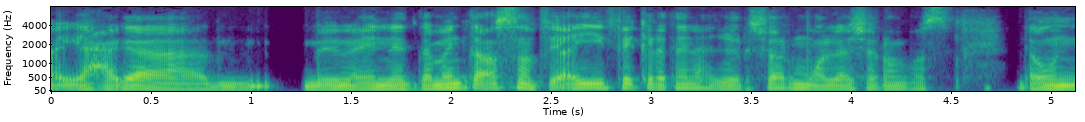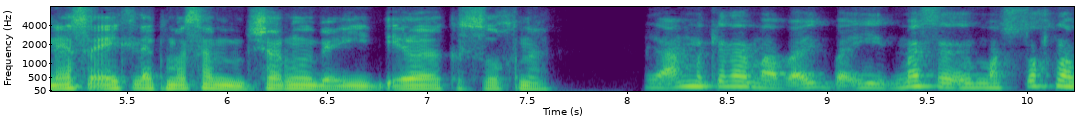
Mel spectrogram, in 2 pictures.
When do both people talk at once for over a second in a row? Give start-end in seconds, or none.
none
